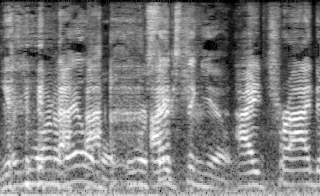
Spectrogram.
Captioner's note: laughing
